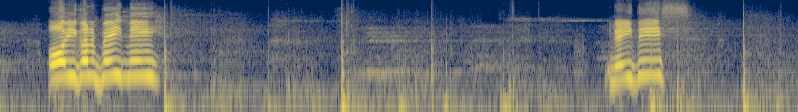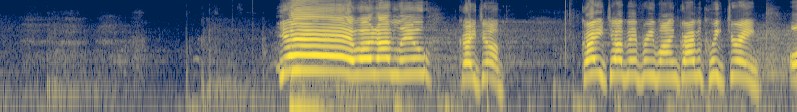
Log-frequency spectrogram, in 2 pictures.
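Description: A basketball bounces on a wooden court in an echoing hall.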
